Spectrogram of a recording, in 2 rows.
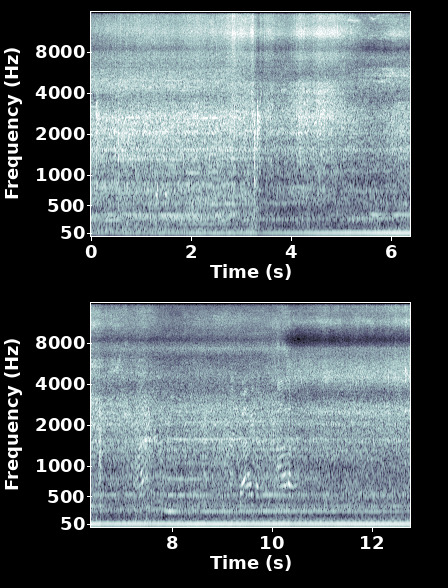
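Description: Hitachi Zaxis 110 excavator's diesel engine running steadily as the machine works in a muddy ditch, growing louder about four seconds in.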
